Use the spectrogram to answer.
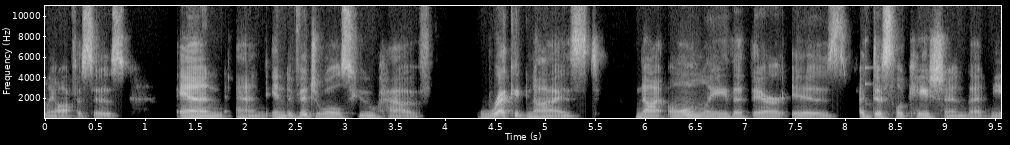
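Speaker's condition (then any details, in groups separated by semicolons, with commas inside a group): No condition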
